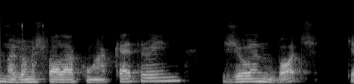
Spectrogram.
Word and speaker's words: Catherine Bott: Catherine Bott, is the correct pronunciation? Yeah, close enough. It's Catherine Bott. It's a very English name.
